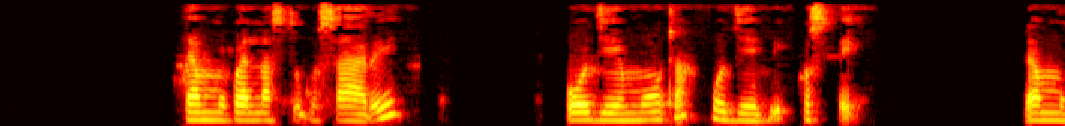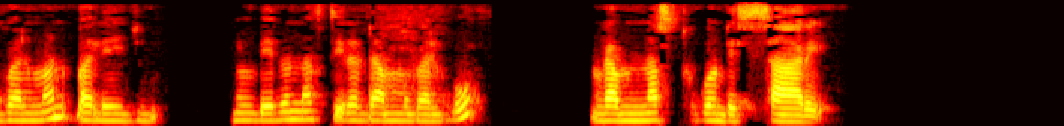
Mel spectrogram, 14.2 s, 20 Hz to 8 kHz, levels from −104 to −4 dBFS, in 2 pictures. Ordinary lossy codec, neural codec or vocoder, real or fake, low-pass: MP3, 32 kbps; codec, 16 kHz, 16 kbps, FunCodec, trained on Chinese and English, 50 frames a second; fake; 7.2 kHz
